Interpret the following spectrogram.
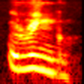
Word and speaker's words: Ringu: my film Ringu.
